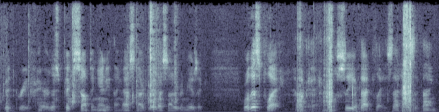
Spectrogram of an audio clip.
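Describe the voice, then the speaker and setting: A man with a fairly low voice talks through an unscripted product demonstration. He rambles and mutters to himself as he works. The recording is very noisy, made indoors at a workbench. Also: lively intonation, normal speed. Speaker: product reviewer and seller demonstrating vintage electronics. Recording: noisy room recording with clicking sounds.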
